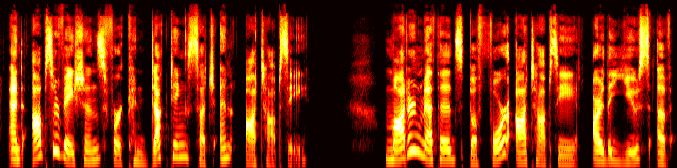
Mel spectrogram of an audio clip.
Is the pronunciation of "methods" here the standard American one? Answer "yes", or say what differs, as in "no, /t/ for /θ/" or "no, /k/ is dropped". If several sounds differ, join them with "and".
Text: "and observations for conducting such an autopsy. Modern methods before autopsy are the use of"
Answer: yes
